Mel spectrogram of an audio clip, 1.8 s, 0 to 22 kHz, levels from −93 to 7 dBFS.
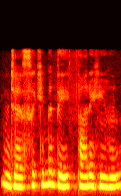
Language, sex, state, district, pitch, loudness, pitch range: Hindi, female, Chhattisgarh, Bastar, 210 Hz, -14 LUFS, 200-225 Hz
